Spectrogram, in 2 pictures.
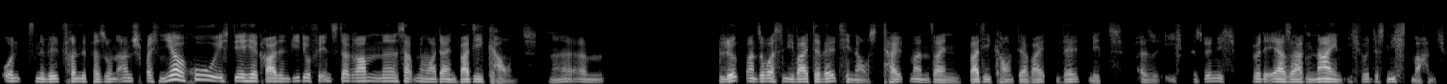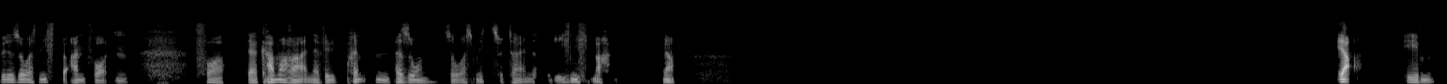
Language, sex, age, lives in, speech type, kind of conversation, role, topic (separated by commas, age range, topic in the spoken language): German, male, 45-49, Germany, conversation, podcast, guest, Wie findest du den Mut, sehr Persönliches zu teilen?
